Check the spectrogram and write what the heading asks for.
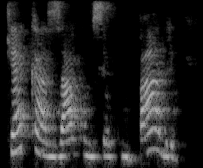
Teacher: Ele tira o R do infinitivo, né, do quer casar com o seu compadre, ele bota o U, porque é a maneira como a gente fala, né?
